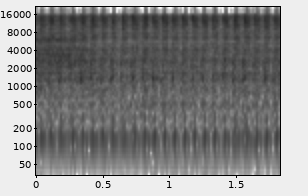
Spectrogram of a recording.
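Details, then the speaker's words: BS6 fuel-injected motorcycle after injector tested with multimeter and reassembled: even, regular low idle thump with no skipped beats; previous misfiring cured, check light and old error still present, ECM refresh possibly needed. "गाड़ी तो start है, start पहले भी हो रही थी। Main था missing, जो अब गाड़ी मिसिंग नहीं कर रही है।"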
